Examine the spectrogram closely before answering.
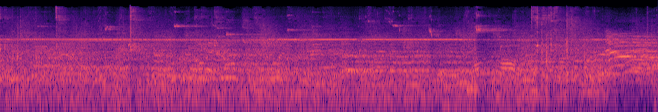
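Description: Fencing blades clash with sharp metallic clicks.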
